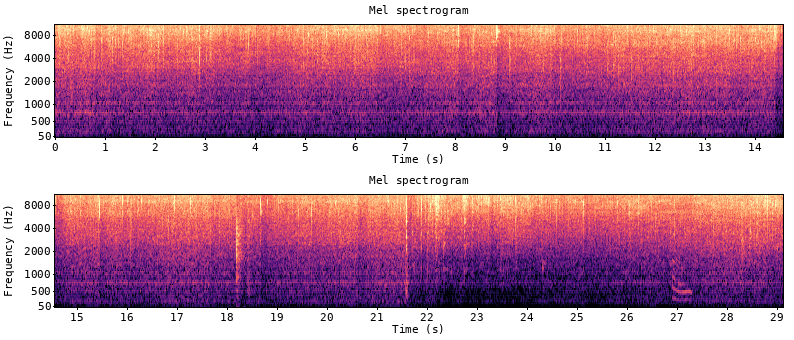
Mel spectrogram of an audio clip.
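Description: Oyster mushrooms frying in a stainless steel pot: a steady, dense sizzle, with a few sharp clicks as they are turned.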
